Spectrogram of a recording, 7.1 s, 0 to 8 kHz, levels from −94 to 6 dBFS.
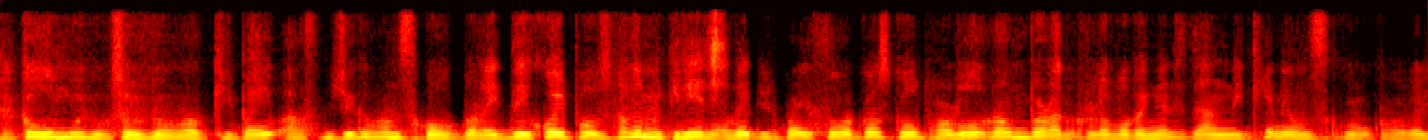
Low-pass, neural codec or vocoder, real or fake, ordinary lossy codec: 7.2 kHz; codec, 16 kHz in and 24 kHz out, 0.4 kbps, LongCat-Audio-Codec, four codebook decoder; fake; none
